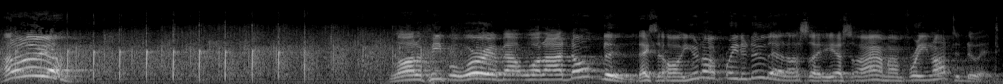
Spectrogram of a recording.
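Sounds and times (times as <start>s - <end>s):
church congregation clapping in rhythm: 0.0s - 5.3s
speech: 3.9s - 10.0s.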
